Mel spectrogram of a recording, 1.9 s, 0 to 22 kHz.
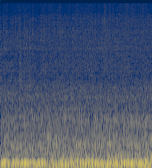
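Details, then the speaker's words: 1970 Chevrolet Chevelle Malibu SS clone restomod, big-block V8, back on the gas after braking from about 35 mph: deep, even rumble pulling smoothly on light throttle, no knocks or misses; healthy engine. "sounds incredible man this car sounds incredible"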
